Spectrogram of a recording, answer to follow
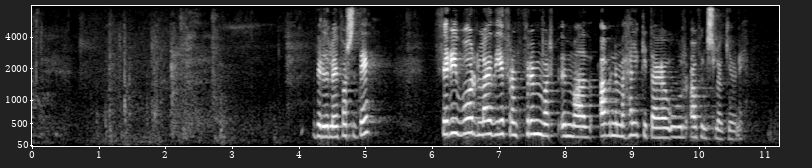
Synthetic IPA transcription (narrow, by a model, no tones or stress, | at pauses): vɪɾðʏlɛːɣɪfɔr̥sɛt̪ɪ | fɪɾivɔɾlaɣðɪjɛfɾamfɾʏmvar̥pʏmːaðavnʏːmaɦɛlcɪt̪aːɣauɾaːwfiŋslœːwcɛːvʏnːɪ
